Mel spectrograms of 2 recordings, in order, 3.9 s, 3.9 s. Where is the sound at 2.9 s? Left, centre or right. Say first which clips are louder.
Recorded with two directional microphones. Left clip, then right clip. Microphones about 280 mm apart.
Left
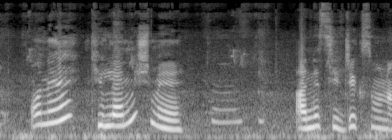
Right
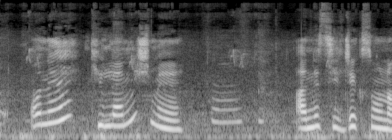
Left 3 dB; centre.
